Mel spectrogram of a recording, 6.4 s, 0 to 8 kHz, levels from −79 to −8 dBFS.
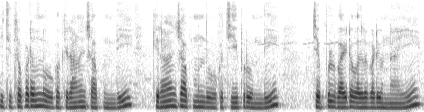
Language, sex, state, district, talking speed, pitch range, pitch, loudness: Telugu, male, Andhra Pradesh, Guntur, 170 wpm, 130-155 Hz, 140 Hz, -28 LUFS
